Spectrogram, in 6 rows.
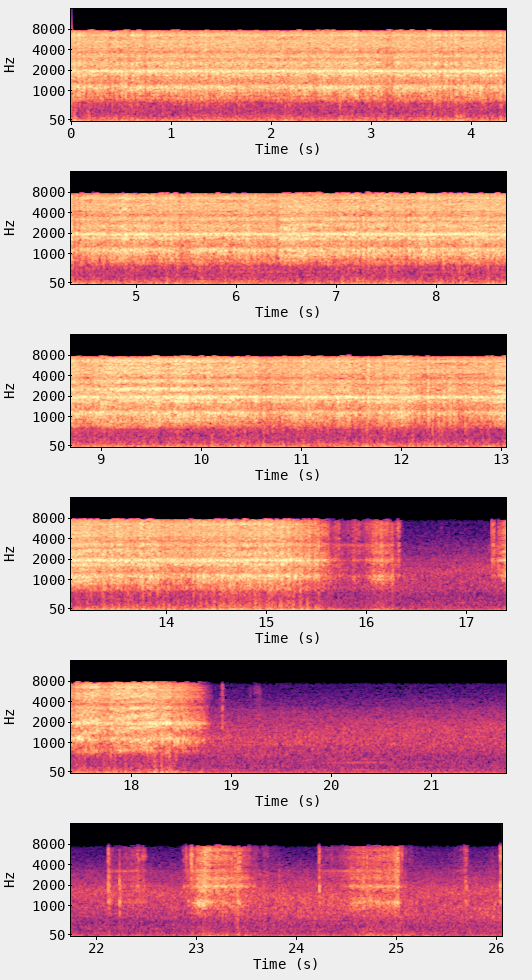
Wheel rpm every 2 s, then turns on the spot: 230, 240, 230, 230, 230, 230, 230, 160, 30, 60, 0, 0, 10.
24-26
